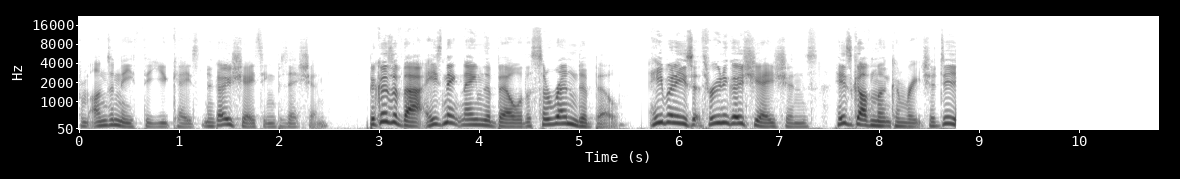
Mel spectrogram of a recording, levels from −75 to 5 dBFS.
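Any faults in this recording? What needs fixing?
At 8.77 s the sound drops out to dead silence, no room tone, right through to the end: an audio dropout to silence, likely a lost input while recording kept running. Next time, lock down cables and mutes and watch the input meters.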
